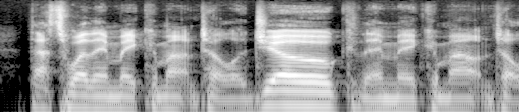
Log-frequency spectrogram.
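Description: In an American accent, a man speaks with a fairly low pitch, a bright, sharp tone and ordinary pitch variation on a very clean recording with a silent background. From Indiana, US Midwest. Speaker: podcast host, leadership coach. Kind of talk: casual monologue. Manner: conversational.

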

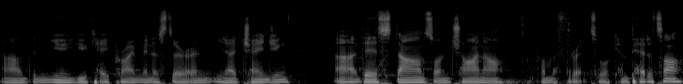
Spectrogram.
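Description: A man with an Australian accent speaks at a fairly slow pace, his pitch fairly low. The recording is very clean, with a silent background. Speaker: investment commentator. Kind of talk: monologue commentary. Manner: halting.

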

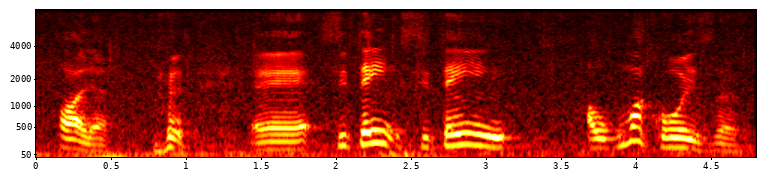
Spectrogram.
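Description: A man talks over noticeable background noise. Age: 50s. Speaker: theatre director and cultural producer. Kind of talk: interview. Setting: historic house, heavy rain outside. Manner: halting, many repetitions and fillers.

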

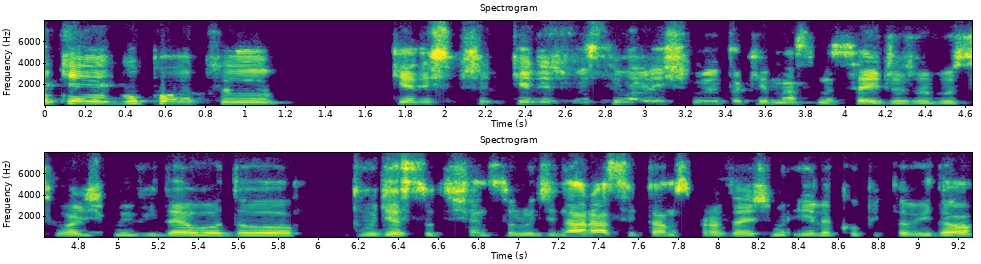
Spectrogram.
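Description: Here is an ordinary speaking voice, a man's, at a medium pitch and a fairly quick pace with lively intonation. The sound is dry and close, with no echo. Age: 30s. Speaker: online content manager. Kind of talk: casual interview.

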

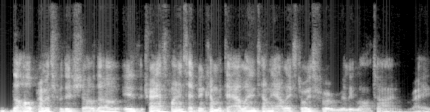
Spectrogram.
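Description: Speaking at a fast pace, a man's voice sits fairly low in pitch. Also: ordinary pitch variation, slightly mellow tone.

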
